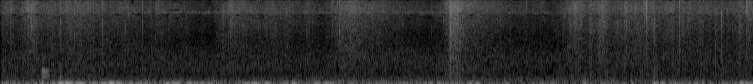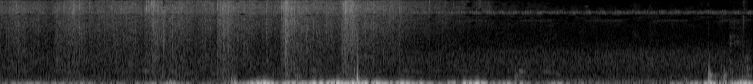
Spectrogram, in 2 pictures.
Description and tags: Rustling Bushes
Bushes, Rustling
